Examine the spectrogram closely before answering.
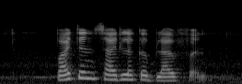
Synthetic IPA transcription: b̥ɐɥtənsœɥdələkəblɐwfə̰n

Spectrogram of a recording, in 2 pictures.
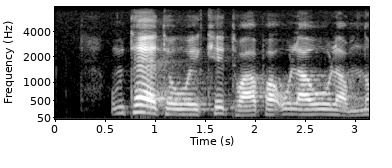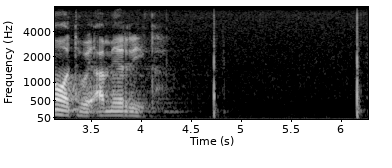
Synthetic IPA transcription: um̩tʰɛtʰɔwɛkʰɛd̥ʱwapʰaʔulawulaum̩nɔtʰɔwɛ̰ʔa̰merḭːkʰḁ

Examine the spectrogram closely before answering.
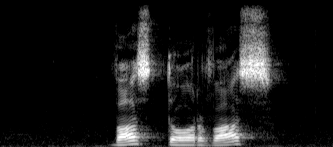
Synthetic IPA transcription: vɐsdɑːrvɐs

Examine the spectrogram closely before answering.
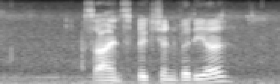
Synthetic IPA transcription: sajə̃nsfɪkʃə̃nvidio

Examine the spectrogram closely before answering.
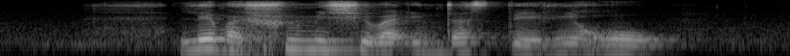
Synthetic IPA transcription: lɪbaʃumiʃiβaʔin̩tʼastʼeriɣʊ

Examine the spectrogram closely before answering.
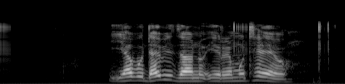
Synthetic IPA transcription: jaβudʱaβid͡zanɔiɾɛmutʰɛːɔ

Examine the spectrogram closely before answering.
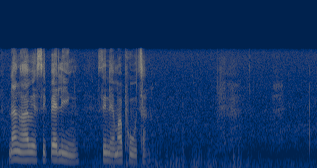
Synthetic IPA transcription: naŋaɓɛsipʼɛliŋi | sinɛmapʰuːtʰa

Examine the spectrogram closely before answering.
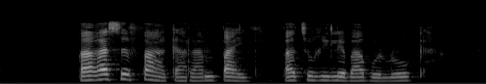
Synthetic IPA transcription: b̥aɣasɪfakʼaram̩pʼai | b̥at͡sʼʊɣilebabʊlʊːkʼḁ

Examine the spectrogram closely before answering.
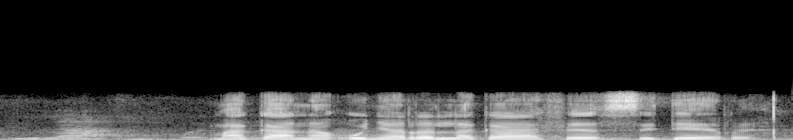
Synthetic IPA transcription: makʼanaʔʊɲarɛl̩lakʼafɛsɪtʼɛːrɛ

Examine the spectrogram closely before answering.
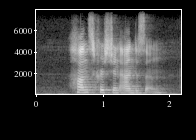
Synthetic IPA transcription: hãnskʰɹ̥ɪst͡ʃə̃nʔæ̰̃ndəsə̰̃n

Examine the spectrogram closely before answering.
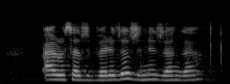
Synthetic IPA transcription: aɺusazʷivɛɺɛzʷazʷinɛzʷaŋɡa

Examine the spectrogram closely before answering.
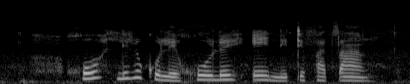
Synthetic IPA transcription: ɣʊlɪlʊkʼʊleɣʊlweɪnɪtʼɪfat͡sʼaːŋ̩

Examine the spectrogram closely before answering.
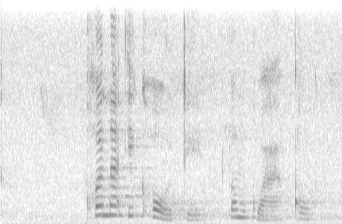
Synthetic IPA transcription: kʰɔnaʔikʰod̥ʱilom̩ɡ̥ʱwaːǃɔ

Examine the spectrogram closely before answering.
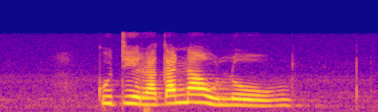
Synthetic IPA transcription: kutir̤akanawuloːwu

